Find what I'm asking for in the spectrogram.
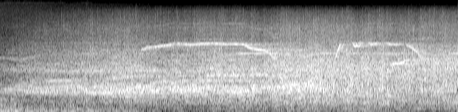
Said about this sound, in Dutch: Een warm applaus voor het ….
